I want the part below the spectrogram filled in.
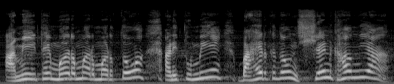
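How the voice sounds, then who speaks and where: A man doing a shrill nagging wife. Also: expressive, moderate pace, fairly bright tone. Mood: scolding. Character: shrill scolding wife, stout and sour-faced.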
